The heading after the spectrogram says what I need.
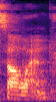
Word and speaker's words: Samhain: Because it's spelled Samhain. Yeah. Yeah, it's Samhain.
